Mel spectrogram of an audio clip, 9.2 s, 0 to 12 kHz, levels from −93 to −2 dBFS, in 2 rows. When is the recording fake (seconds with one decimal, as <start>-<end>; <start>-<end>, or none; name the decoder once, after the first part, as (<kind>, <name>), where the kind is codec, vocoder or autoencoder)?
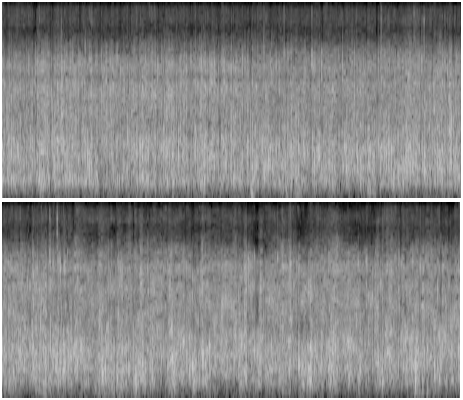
5.2-9.2 (codec, HILCodec)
